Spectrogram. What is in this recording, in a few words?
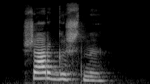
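"шаргыштны", Komi, female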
